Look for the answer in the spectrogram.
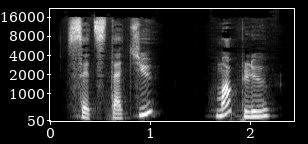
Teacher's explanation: Средняя между «у» и «ю», как в русском слове «тюль».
